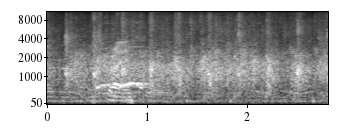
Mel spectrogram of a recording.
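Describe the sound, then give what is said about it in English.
Audience applause for a presenter just introduced at an event, a steady wash of clapping with a voice speaking over it. “Ladies and gentlemen, we are lucky enough to have an incredible presentation. Big hand for Jeff Smith.”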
